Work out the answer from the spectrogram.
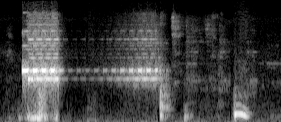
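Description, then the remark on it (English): A phone ringtone from an incoming call chimes in a short electronic burst, followed by a softer warbling tone and a brief final blip, clear with no talking over it. “Somebody has a phone call coming in.”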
